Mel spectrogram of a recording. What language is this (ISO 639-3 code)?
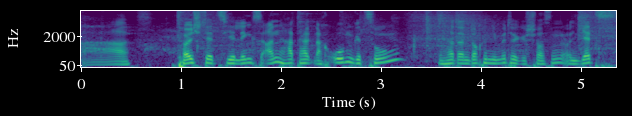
deu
